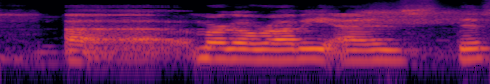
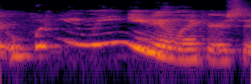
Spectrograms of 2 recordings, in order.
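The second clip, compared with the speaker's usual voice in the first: higher and fast, disbelieving question; incredulous; 10 semitones higher, faster than usual. Real, not acted. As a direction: pounce on a shocking opinion in disbelief. Friend disputes her Catwoman opinion.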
